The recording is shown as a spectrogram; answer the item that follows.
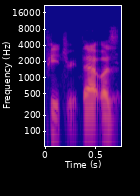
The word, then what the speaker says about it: Petrie: It's like Land Before Time. It's the character Petrie.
